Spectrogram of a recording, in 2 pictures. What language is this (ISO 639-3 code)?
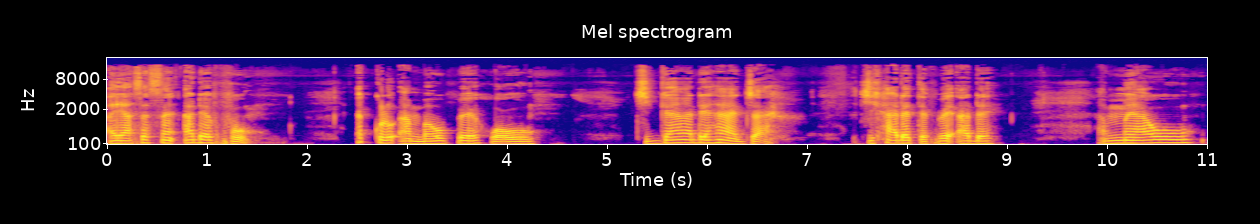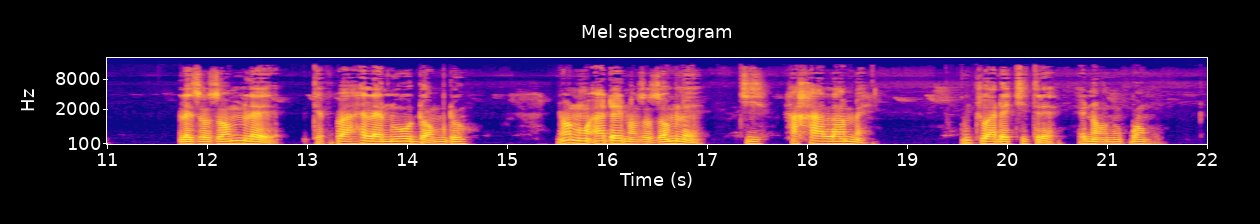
ewe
